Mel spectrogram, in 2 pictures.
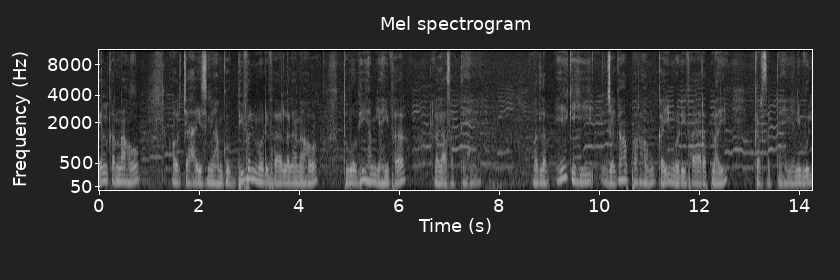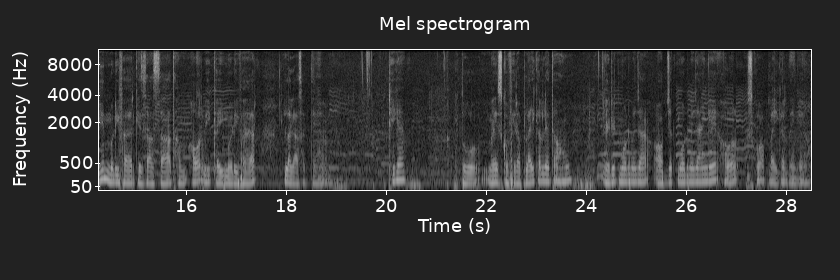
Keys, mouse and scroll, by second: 4.1 click, 9.4 click, 16.7-17.8 scroll up 5, 17.8-20.2 scroll down 1, 20.4 click, 25.9 click, 28.3 click.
